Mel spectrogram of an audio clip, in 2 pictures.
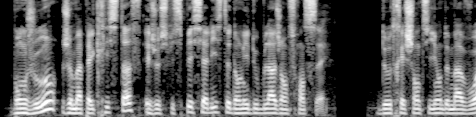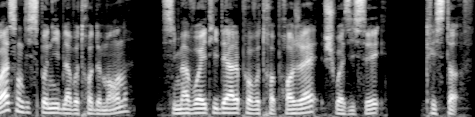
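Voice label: French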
